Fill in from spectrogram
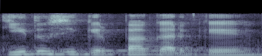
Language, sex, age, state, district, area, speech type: Punjabi, male, 18-30, Punjab, Hoshiarpur, urban, read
